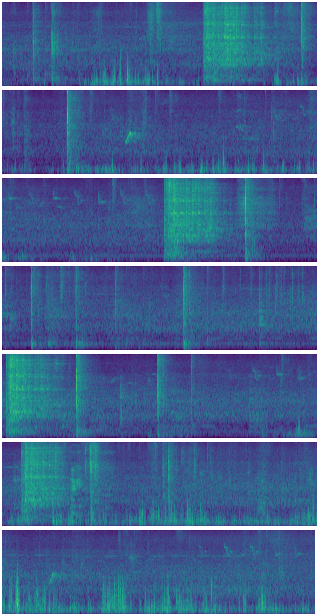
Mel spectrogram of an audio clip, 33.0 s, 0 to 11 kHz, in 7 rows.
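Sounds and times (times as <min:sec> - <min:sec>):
basketball bouncing on asphalt: 0:00.1 - 0:01.3, 0:03.0 - 0:04.9, 0:05.6 - 0:06.2, 0:11.9 - 0:13.5, 0:14.2 - 0:17.5, 0:19.0 - 0:21.9, 0:23.9 - 0:26.8
basketball hitting backboard and rim: 0:00.4 - 0:01.0, 0:03.0 - 0:04.7, 0:05.7 - 0:06.0, 0:11.9 - 0:13.4, 0:16.9 - 0:17.1, 0:19.0 - 0:20.3, 0:21.2 - 0:21.8, 0:23.8 - 0:25.2
ball scuffing on ground: 0:00.4 - 0:02.5, 0:04.1 - 0:07.4, 0:11.9 - 0:16.2, 0:16.9 - 0:20.2.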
